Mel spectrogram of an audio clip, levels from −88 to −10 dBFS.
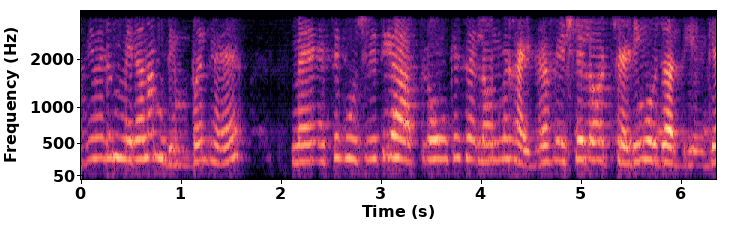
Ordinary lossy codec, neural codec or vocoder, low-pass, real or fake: none; vocoder, 24 kHz, 100 mel bands, Vocos; 3.6 kHz; fake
